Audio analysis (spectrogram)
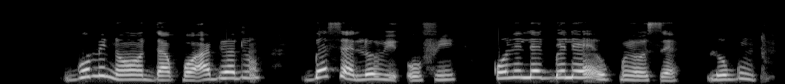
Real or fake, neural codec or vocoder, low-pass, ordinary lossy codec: real; none; 7.2 kHz; none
